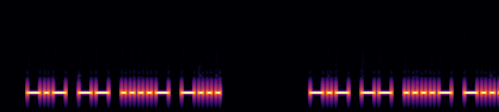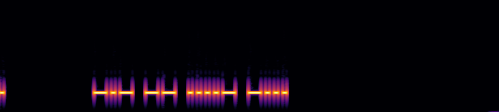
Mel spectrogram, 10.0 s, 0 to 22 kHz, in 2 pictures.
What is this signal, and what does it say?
Morse code, heard as a keyed tone, about 28 wpm, 700 Hz. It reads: KM4B KM4B KM4B
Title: USA Call Signs - 4 Characters - Repeated 3x - 28wpm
